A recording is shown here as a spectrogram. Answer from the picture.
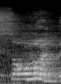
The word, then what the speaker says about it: sword: The word sword... has a W in it correctly, but it is sword. The W is silent, motherfucker.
